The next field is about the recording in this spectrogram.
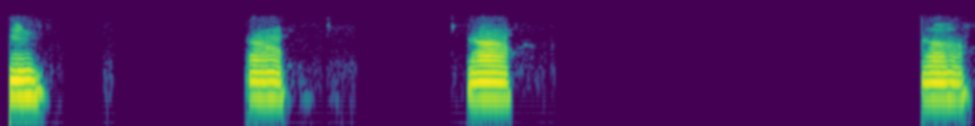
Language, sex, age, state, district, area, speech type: Telugu, male, 18-30, Telangana, Jangaon, urban, conversation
